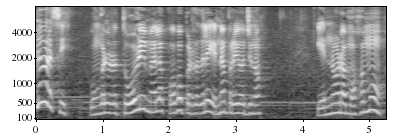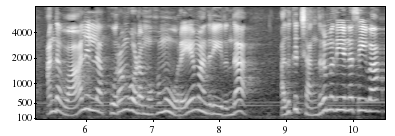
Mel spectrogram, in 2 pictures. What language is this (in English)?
Tamil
